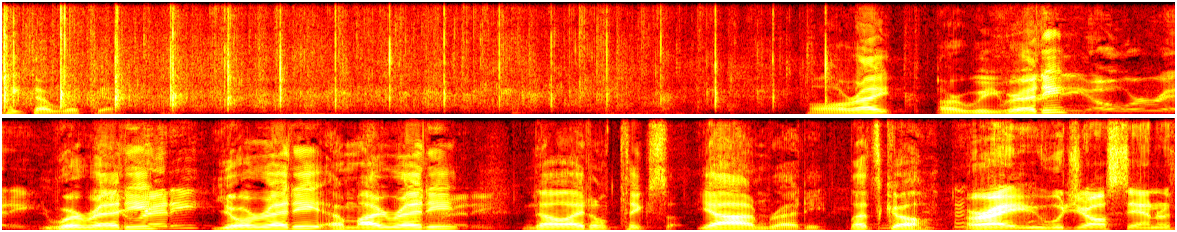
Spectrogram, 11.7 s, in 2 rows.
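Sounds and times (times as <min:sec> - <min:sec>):
speech: 0:00.0 - 0:00.8, 0:04.0 - 0:11.7
audience applause at an Awana youth gathering: 0:00.0 - 0:04.0.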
